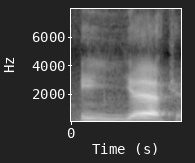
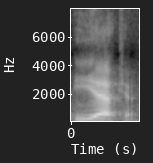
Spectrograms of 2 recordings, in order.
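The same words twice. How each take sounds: First: The y sound is doubled and held. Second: The y sound is single and short. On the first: The speaker calls it right. "make sure the shadda is pronounced" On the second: The speaker calls it wrong. "and not"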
